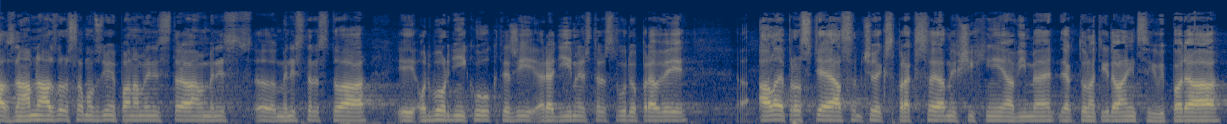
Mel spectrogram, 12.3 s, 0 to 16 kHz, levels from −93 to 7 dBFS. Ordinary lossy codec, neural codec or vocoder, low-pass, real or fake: MP3, 48 kbps; none; 14.4 kHz; real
